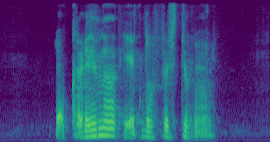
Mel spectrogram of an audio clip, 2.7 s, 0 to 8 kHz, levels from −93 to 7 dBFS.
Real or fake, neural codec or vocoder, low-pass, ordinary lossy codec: fake; autoencoder, 22.05 kHz, a latent of 192 numbers a frame, VITS, trained on one speaker; 7.2 kHz; none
